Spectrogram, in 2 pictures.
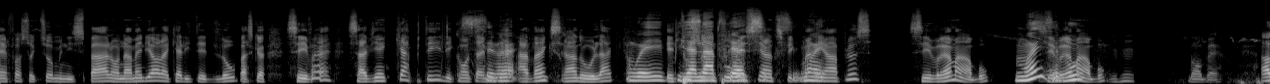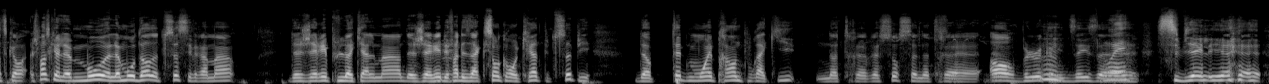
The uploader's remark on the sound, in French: enregistré à l'extérieur, devant le Lac Waterloo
